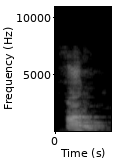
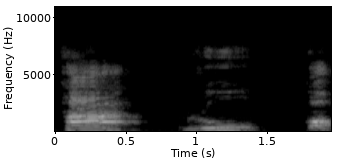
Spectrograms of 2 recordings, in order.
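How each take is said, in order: First: Said in the usual way. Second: "ফা, রু, ক" as three separate sounds with pauses; syllable by syllable. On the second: Shown as a demonstration. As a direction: break Faruk into "ফা", "রু", "ক". (থেমে থেমে "ফা, রু, ক") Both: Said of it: "তিনটা অক্ষর উচ্চারণ হচ্ছে".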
